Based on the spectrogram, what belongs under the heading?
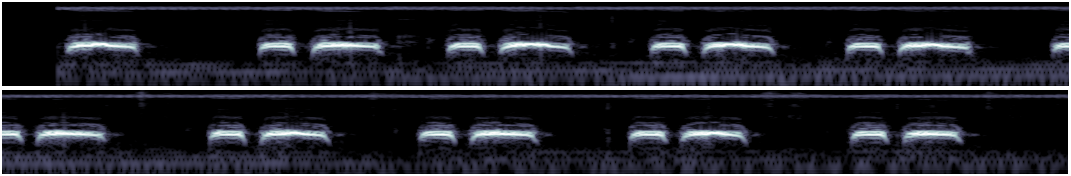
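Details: Spotted dove calling: soft, low cooing notes in close pairs, repeated steadily about once a second with short gaps, over a faint low hum.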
